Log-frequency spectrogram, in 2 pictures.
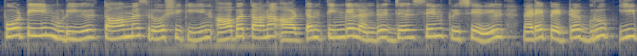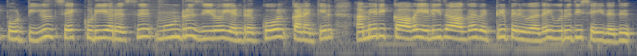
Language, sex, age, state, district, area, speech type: Tamil, female, 18-30, Tamil Nadu, Vellore, urban, read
